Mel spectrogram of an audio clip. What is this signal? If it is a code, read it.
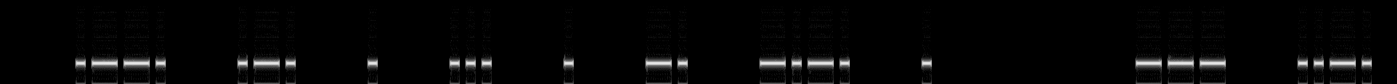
Morse code, heard as a keyed tone, about 15 wpm, spaced as for 8 wpm, 1000 Hz. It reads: PRESENCE OF
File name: qotdfiles / 8wpm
